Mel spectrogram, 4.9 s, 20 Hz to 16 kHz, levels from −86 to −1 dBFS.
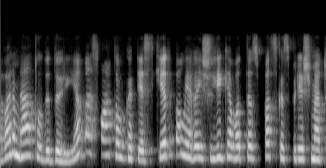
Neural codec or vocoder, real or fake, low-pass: codec, 16 kHz, 0.8 kbps, ZipCodec; fake; 7.2 kHz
